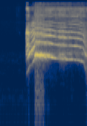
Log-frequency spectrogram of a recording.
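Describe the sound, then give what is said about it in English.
A single loud, high-pitched, awful scream rings out suddenly from down a hospital hall, holding steady for over a second before trailing off, with no talking around it. “Well, I'm just wandering around the complex when I hear this awful scream from down the hall.”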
